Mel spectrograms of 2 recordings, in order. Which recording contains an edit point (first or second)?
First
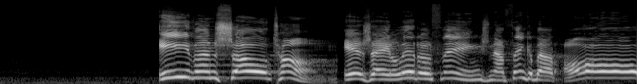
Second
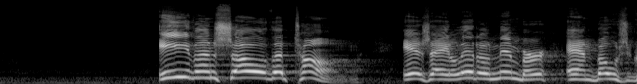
first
